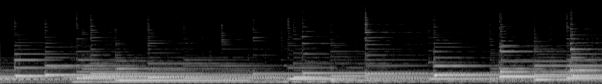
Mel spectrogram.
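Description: Instrumental background music: plucked, harp-like notes that ring on and overlap, over sustained lower tones, at an easy unhurried pace.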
